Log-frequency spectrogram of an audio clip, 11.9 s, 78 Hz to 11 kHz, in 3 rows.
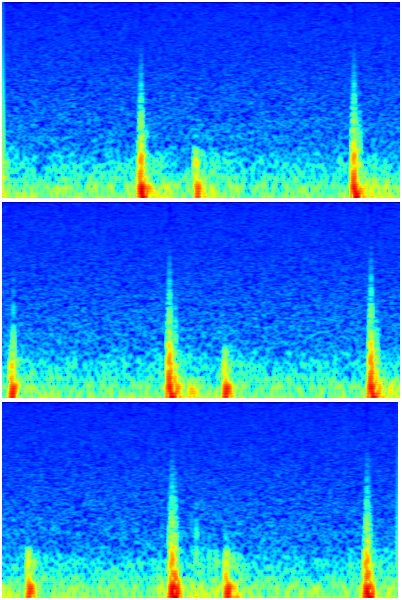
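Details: A person relaxing at rest in a sun room, at probably the lowest resting heart rate they have recorded, has deep, regular heartbeats at about 30 a minute with long quiet gaps: a slow, relaxed resting heartbeat.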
